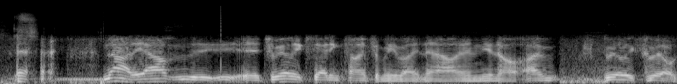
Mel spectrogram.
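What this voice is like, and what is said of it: Gravelly voice, New York accent. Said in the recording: “gravelly tone... It's raw... a little bit of New Jersey in there... you sound like you have almost a Queens accent”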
